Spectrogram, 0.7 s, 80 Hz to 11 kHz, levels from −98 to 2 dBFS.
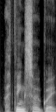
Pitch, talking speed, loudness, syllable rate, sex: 130 Hz, 320 wpm, -20 LUFS, 6.3 syllables/s, male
